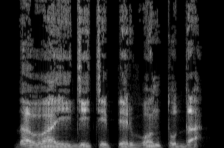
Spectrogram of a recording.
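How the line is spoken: Through gritted teeth. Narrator (Russian): процедил Скиран

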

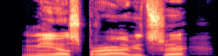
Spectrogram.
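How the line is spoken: Growled. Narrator (Russian): прорычал Мунк

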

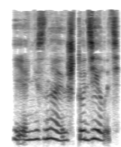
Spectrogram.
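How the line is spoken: Whimpering. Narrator (Russian): захныкала Машка

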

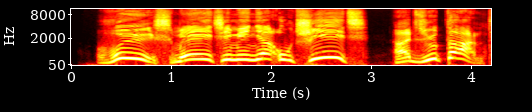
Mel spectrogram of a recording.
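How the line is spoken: Angry booming. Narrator (Russian): рассерженно прогудел стражник

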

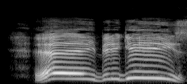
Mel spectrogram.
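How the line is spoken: Shout from crowd. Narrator (Russian): закричали в толпе

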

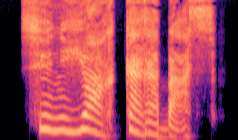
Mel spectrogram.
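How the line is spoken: Breathed out. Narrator (Russian): выдохнул сеньор в пальто

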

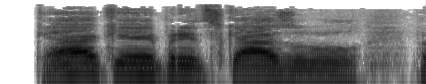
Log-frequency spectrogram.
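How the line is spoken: Grumbled. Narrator (Russian): проворчал мистер Клэр

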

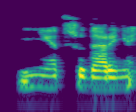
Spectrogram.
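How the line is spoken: Hesitant young woman. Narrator (Russian): неуверенно молвила молодая королева

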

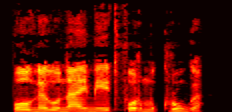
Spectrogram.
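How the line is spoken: Plain. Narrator (Russian): сказал он Барде

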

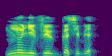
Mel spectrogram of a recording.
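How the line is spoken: Breathless exclamation. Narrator (Russian): выдохнул Артем

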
